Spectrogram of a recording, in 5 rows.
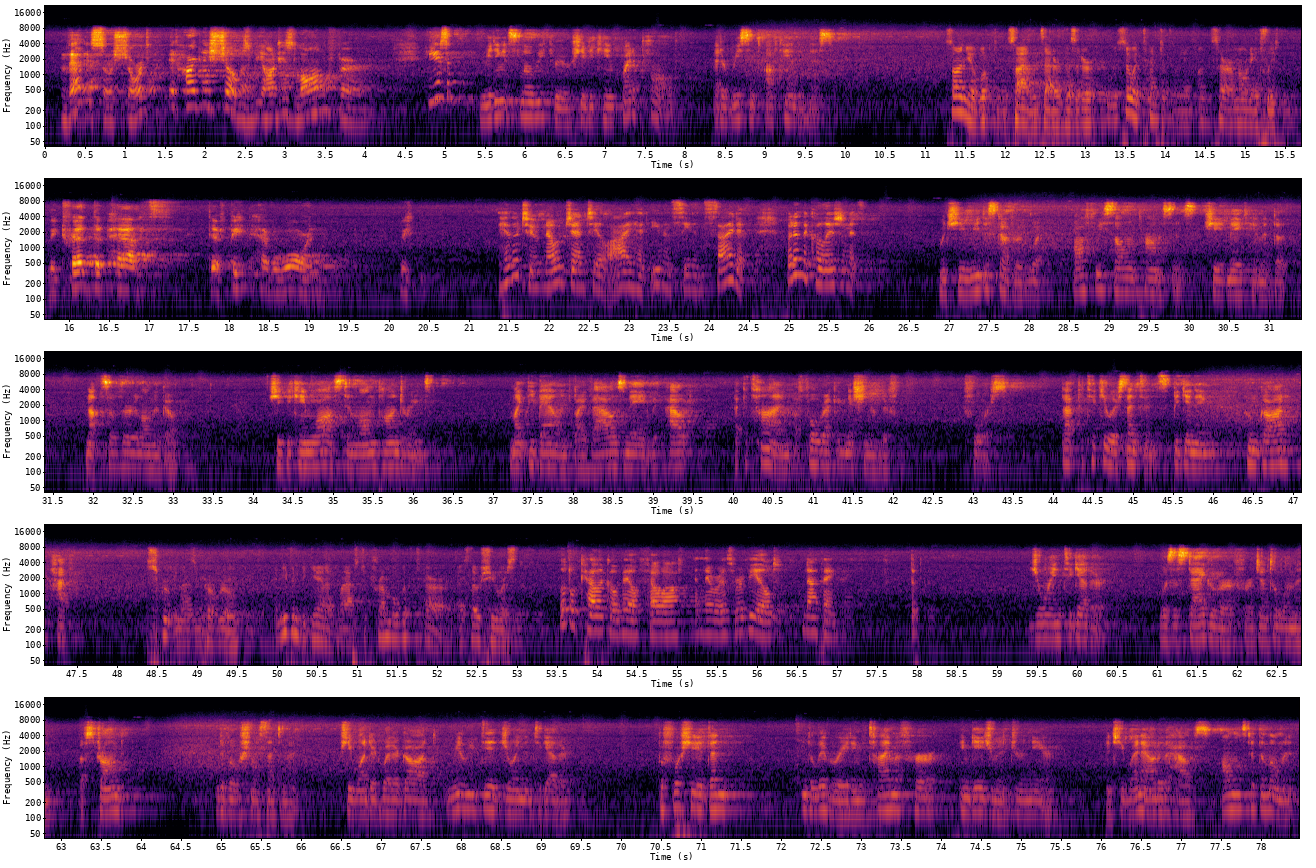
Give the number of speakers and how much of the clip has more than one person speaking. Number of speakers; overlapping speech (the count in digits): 5, no overlap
